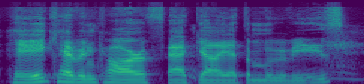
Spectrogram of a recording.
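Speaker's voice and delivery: eerie, creepy, teasing call-out. Calling out to Kevin Carr, creepy calling out. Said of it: "Why do you have to make this creepy?".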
